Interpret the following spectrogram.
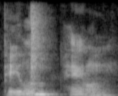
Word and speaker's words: Palom: Well, you might want to say his name correctly, but Matty Palom.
